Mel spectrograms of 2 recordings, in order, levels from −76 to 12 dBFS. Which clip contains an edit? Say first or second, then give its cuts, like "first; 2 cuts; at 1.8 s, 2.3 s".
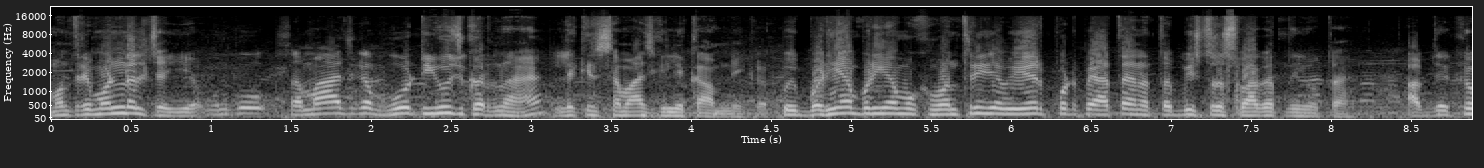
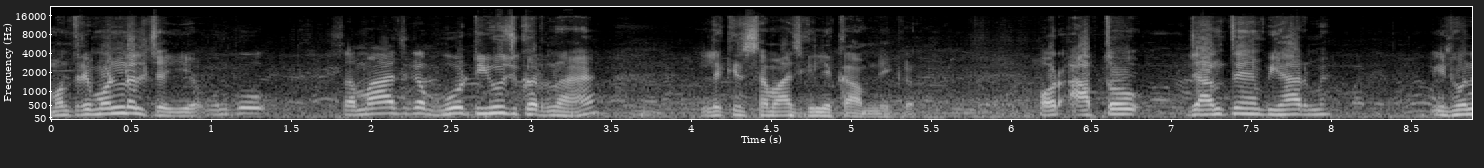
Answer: first; 3 cuts; at 1.4 s, 3.1 s, 4.4 s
